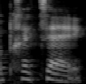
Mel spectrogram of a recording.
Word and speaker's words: prêtez: Vous me prêtez. Never pronounce that Z, by the way.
